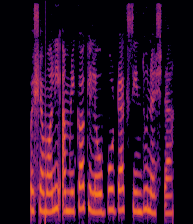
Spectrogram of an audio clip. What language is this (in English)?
Pashto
